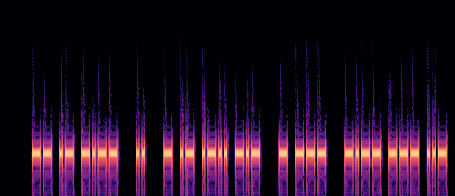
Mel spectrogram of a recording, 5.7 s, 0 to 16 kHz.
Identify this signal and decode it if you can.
Morse code, heard as a keyed tone, about 36 wpm, 700 Hz. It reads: MAY I TALK TO YOU
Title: Sentences from Top 1000 Words - Review Part 4 - 35wpm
